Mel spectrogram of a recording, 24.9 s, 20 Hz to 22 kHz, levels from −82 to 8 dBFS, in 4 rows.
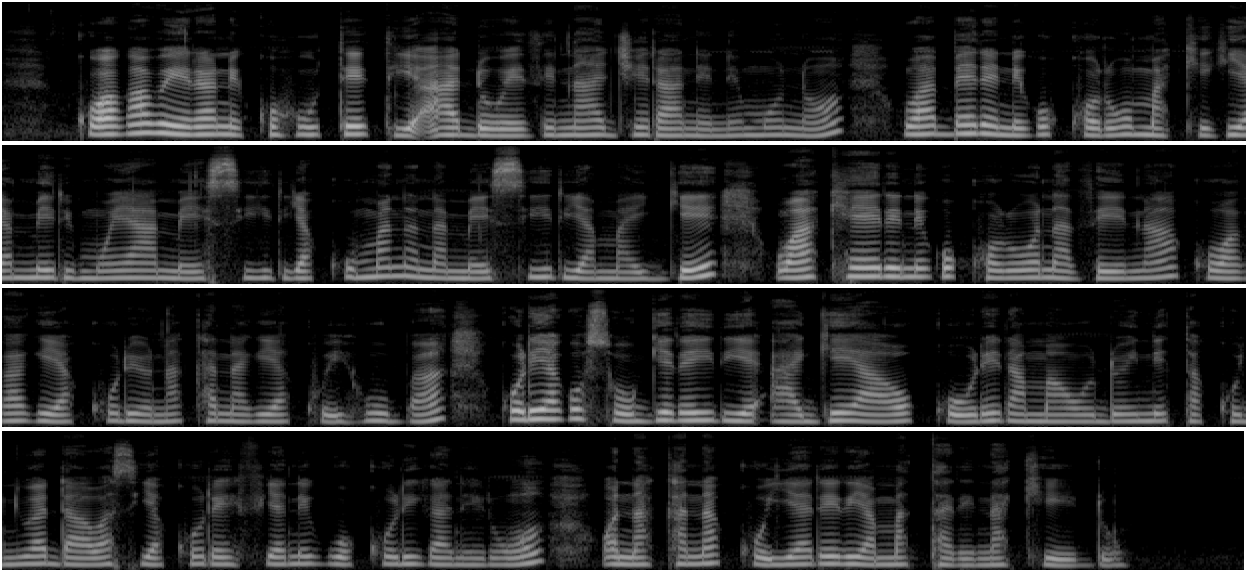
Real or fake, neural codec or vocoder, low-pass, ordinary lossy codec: real; none; none; none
